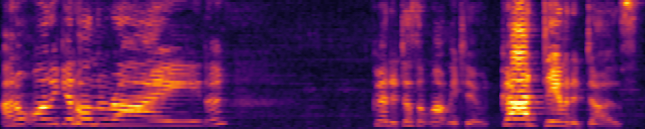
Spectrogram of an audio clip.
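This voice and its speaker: A young woman from Connecticut streams a horror game, chatting with viewers, jumping at scares and swearing as she comments live. Her high voice moves slowly with lively intonation and a pushed, bright tone.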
